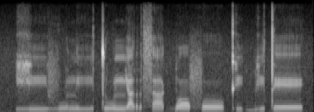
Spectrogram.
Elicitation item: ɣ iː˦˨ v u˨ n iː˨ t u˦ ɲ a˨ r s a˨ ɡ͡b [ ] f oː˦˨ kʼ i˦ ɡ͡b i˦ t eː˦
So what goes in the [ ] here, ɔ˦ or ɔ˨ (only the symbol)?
ɔ˦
